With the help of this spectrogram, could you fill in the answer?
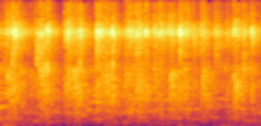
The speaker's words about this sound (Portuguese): Aleluia, aplauda bem forte ao Senhor.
